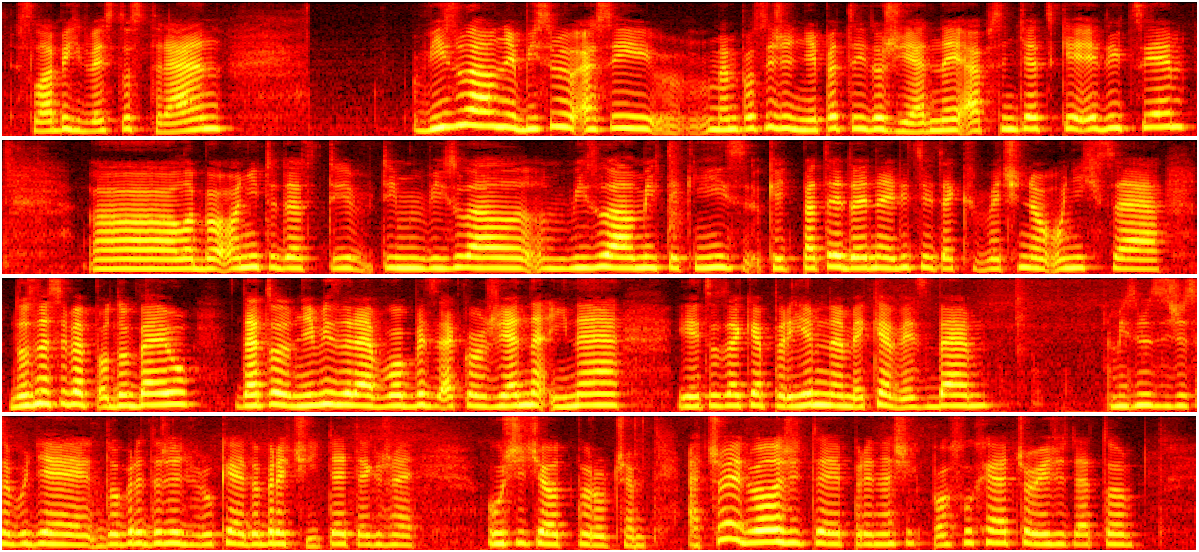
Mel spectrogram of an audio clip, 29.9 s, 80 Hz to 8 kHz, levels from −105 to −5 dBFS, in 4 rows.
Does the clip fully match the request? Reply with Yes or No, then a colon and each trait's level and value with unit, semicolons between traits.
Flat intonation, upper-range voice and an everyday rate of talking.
Yes: narrow, 2.1 semitones; high, 230 Hz; average, 155 wpm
